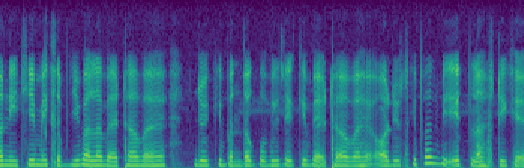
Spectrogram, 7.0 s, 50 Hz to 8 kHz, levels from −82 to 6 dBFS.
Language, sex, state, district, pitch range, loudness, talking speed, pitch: Hindi, female, Bihar, West Champaran, 210-225 Hz, -17 LUFS, 205 wpm, 215 Hz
